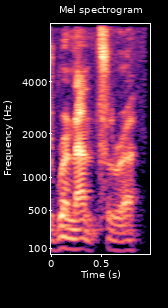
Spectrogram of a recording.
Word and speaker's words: Renanthera: my three rhinanthras or renin thereos however you want to say it that's how i started saying it but somebody um gave me a whatever the expression is that that tells you how to pronounce things said that most people actually say as rananthara and that does sound a bit more orchidy to me so i'm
